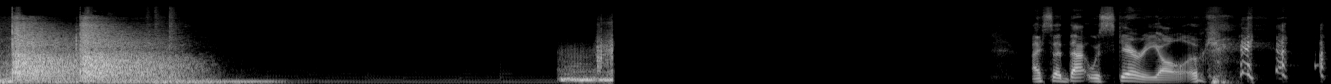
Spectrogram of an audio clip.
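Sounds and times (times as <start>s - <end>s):
loud gunshots with rumbling echo: 0.0s - 2.1s
low hum: 1.7s - 6.2s
speech: 10.3s - 12.4s
laughter: 12.0s - 13.3s.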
